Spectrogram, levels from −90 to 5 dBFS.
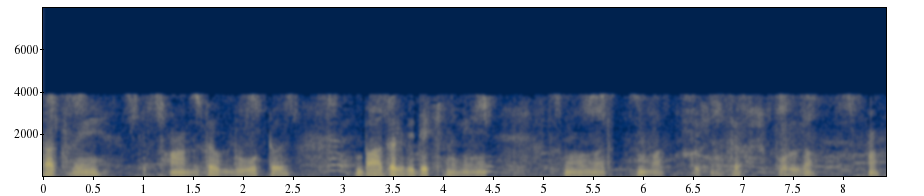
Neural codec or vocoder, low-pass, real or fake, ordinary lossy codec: codec, 16 kHz, 4 kbps, FreqCodec, larger model; 7.2 kHz; fake; AAC, 16 kbps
